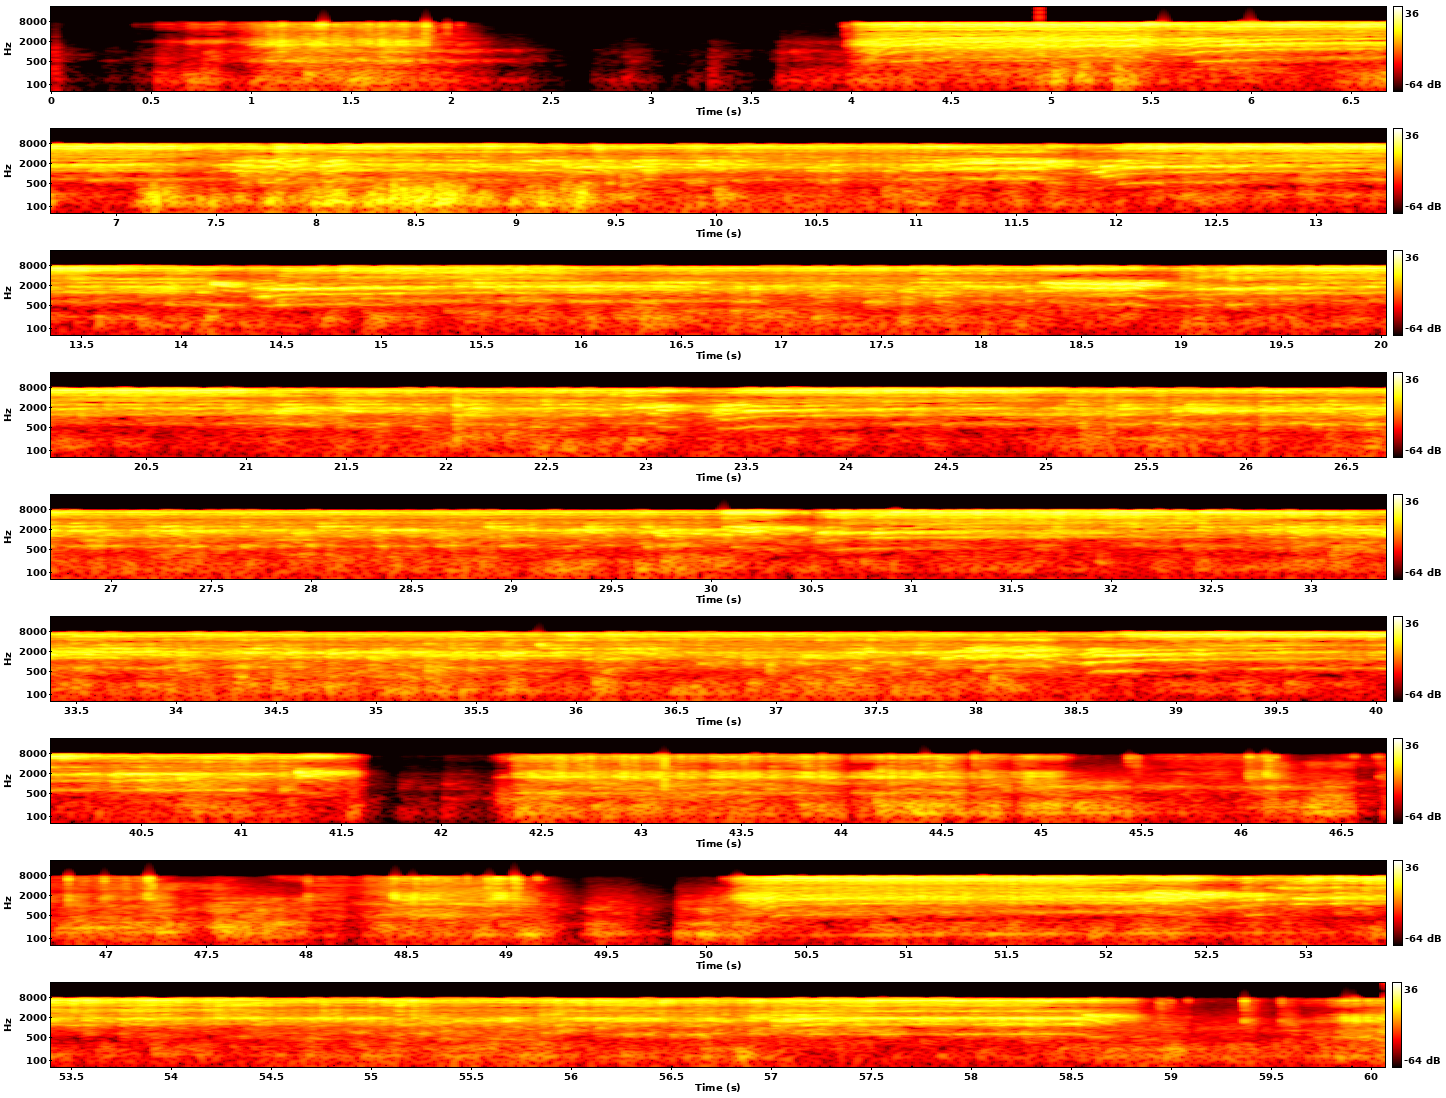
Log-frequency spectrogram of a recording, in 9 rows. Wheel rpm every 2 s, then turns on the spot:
10, 0, 130, 160, 160, 140, 150, 150, 160, 150, 160, 140, 160, 160, 160, 140, 160, 160, 160, 140, 100, 30, 10, 0, 10, 130, 140, 160, 160, 40.
0-2 42-44 58-60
